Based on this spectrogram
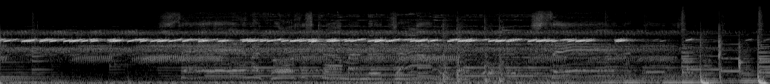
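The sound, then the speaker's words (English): A dense chorus of spring peeper frogs rings out continuously in high, piercing peeps, many calls overlapping into a shrill, bell-like shimmer, with a few sharp clicks near the end. “Ironically, however, the collective sound of a spring peeper chorus is said to resemble the sound of sleigh bells.”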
